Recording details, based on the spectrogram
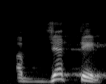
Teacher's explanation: Objected, here stress is on the second syllable, OB becomes weaker, it becomes objected.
